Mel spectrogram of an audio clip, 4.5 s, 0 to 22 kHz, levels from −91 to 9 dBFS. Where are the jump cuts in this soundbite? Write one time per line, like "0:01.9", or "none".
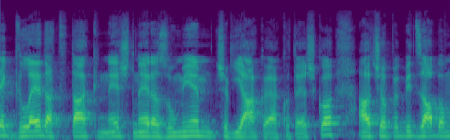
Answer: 0:01.3
0:02.3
